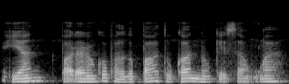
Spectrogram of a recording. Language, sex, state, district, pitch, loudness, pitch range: Garo, male, Meghalaya, West Garo Hills, 135 Hz, -20 LUFS, 135-150 Hz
